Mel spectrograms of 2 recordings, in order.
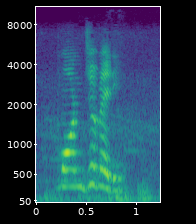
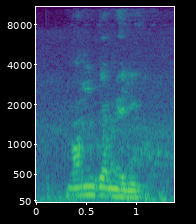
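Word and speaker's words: Montgomery: Then hour runway kite Lucy মন্টজমেরি। মন্টগমেরি।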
